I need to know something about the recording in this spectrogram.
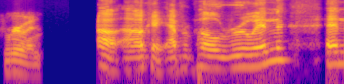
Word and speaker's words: Wuin: Apropos Win, WUIN, right? Yeah, but it's pronounced Ruin.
